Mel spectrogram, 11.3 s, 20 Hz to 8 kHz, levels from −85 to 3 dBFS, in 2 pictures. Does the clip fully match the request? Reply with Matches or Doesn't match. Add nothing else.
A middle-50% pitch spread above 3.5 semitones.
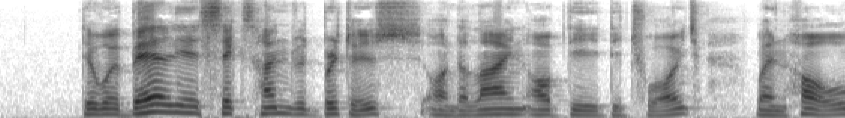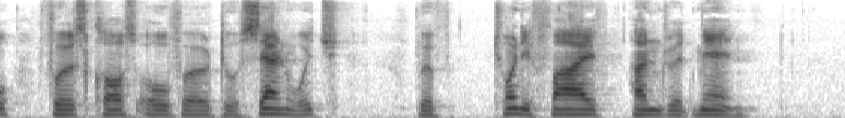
Doesn't match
